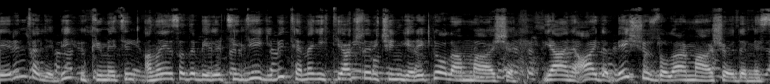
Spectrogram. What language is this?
Turkish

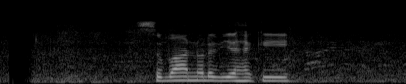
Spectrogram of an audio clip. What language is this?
Sinhala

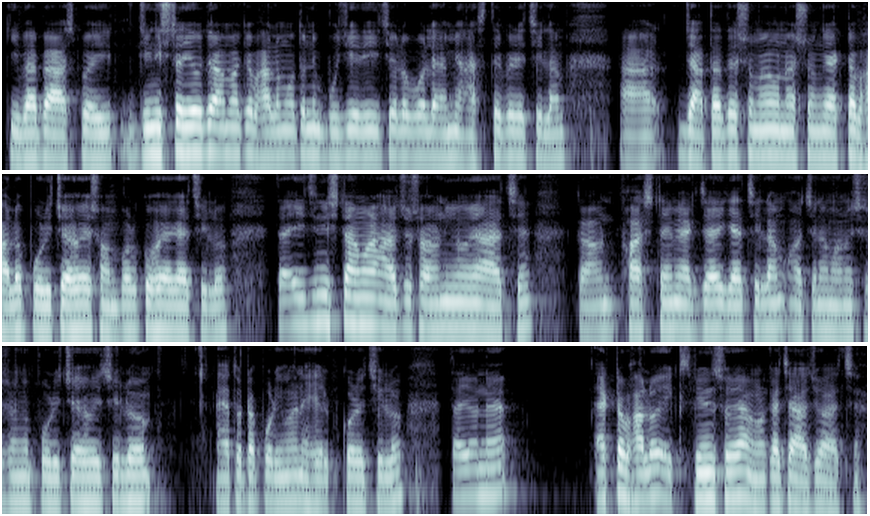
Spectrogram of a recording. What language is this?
Bangla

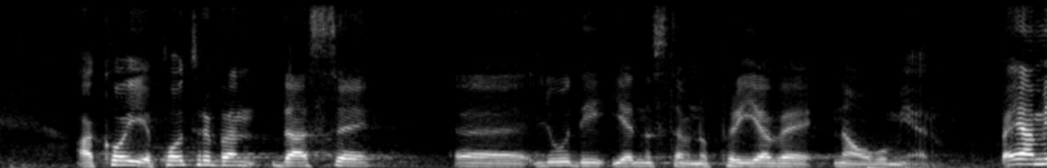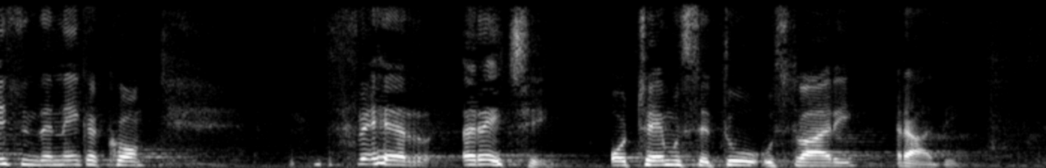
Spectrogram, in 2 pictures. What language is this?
Croatian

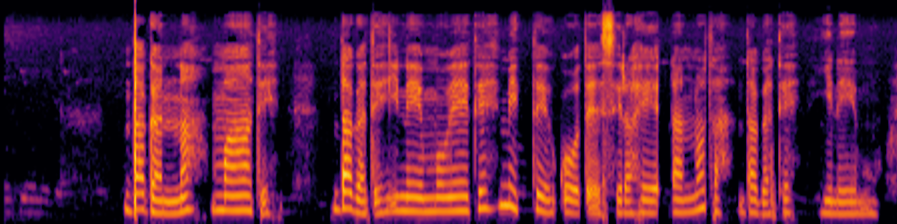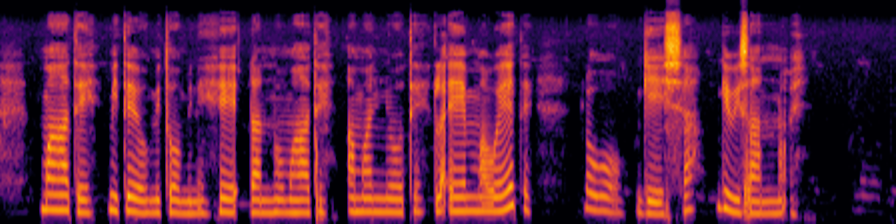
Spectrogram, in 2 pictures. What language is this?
Sidamo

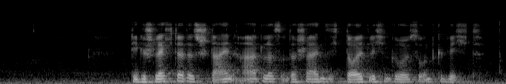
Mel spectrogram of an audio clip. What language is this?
German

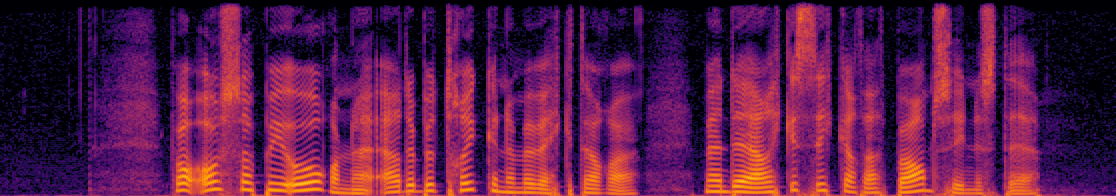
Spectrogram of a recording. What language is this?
Norwegian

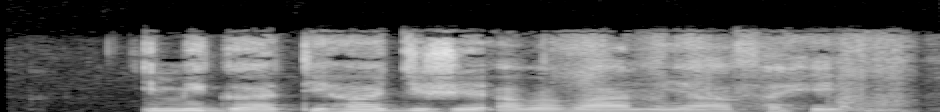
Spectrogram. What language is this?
Kinyarwanda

